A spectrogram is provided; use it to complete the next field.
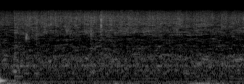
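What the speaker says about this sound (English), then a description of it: "I hope nobody has that weird condition where you don't like the sound of water." Water runs steadily from a kitchen tap during cooking of honey chicken, a constant soft hiss with no talk over it.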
